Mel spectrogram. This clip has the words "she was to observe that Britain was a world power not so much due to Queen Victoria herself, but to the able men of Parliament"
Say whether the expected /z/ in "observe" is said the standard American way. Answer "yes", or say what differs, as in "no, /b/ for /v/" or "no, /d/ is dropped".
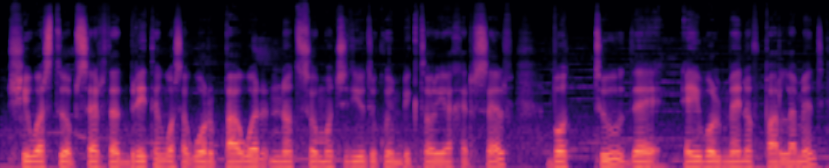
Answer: no, /s/ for /z/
